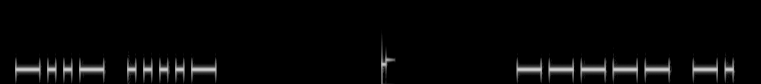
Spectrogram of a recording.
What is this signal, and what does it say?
Morse code, heard as a keyed tone, about 16 wpm, 700 Hz. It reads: X4 0N
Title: Single-Letter Single-Number 15wpm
